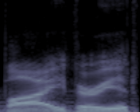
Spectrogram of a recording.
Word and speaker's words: bivariate: they didn't realize it you're saying it correctly you're right by variate which i was covering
